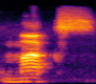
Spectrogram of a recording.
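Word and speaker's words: mars: ওকে খান্তন আচ্ছা এটাকে মার্কস এটা টোটাল উচ্চারণ হ্যাঁ এইটার এসটা সহ উচ্চারণ হবে এখানে কোনো সাইলেন্ট নাই মার্সে বলেন মার্কস মার্কস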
